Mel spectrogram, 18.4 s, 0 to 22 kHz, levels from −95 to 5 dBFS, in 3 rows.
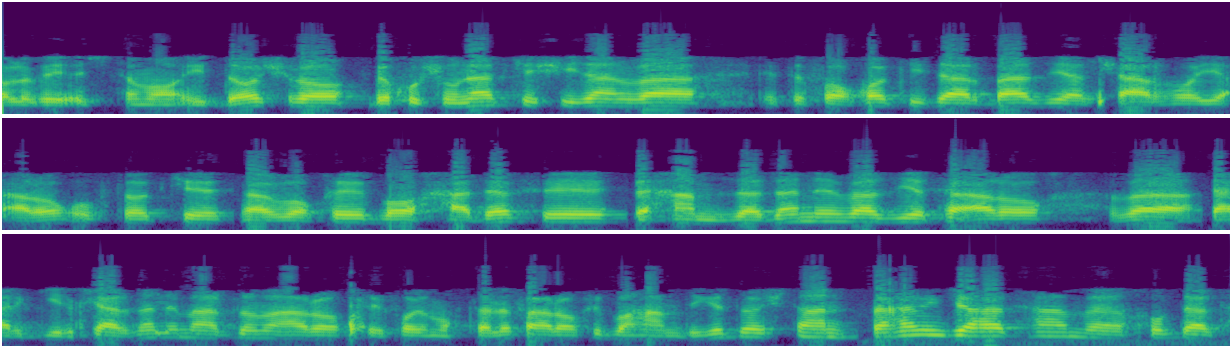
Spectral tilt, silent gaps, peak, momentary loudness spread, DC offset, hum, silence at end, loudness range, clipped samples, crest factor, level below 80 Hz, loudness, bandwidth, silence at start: -4.5 dB/octave; none; 0 dBFS; 7 LU; under 0.1%; none; 0 s; 2 LU; under 0.1%; 14 dB; -58 dBFS; -13 LUFS; 8 kHz; 0 s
